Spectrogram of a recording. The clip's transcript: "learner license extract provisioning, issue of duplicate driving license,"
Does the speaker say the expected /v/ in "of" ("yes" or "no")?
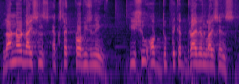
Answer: no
